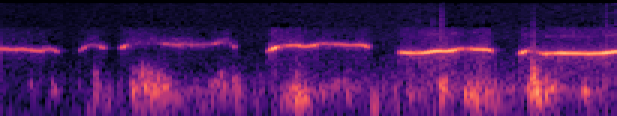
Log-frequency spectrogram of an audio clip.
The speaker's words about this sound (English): Hey, whistle something for us before we say goodbye. All right.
